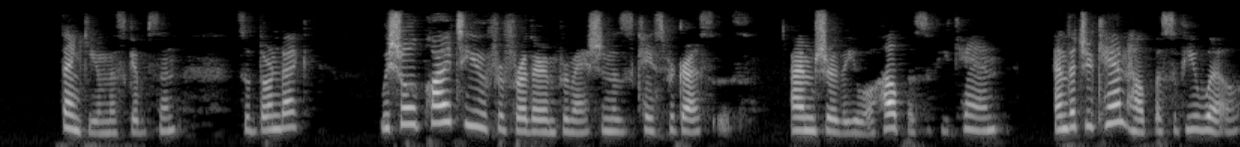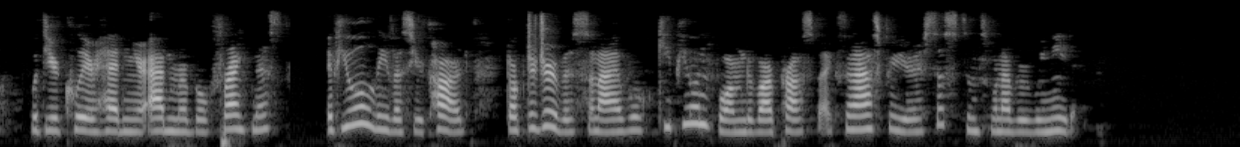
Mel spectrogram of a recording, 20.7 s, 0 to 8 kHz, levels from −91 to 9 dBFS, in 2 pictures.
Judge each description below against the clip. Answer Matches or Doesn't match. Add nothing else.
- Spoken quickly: Matches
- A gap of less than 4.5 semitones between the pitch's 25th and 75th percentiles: Matches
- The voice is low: Doesn't match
